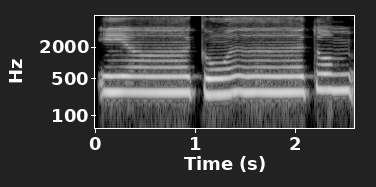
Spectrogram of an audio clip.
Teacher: نون ساکن کی آواز کو ہم یہاں پہ چھپا دیں گے. ان کنتم، اور نون ساکن کنتم میں بھی نون ساکن کی آواز کو چھپا دیں گے، اخفا ہوگا.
